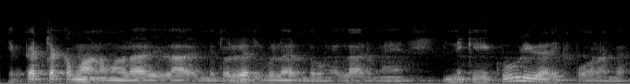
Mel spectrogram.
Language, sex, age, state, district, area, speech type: Tamil, male, 60+, Tamil Nadu, Tiruppur, rural, spontaneous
